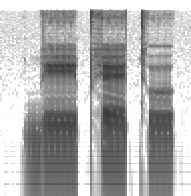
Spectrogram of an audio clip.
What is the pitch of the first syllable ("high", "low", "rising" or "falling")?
low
